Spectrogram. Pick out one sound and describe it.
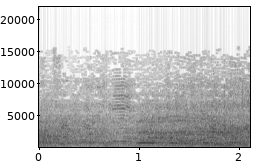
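A stadium crowd roars as the ball nears the goal.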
